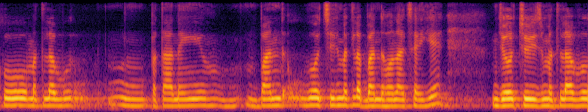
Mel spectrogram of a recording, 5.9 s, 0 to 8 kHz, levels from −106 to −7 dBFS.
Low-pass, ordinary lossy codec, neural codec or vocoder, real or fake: 7.2 kHz; none; codec, 16 kHz in and 24 kHz out, 1 kbps, XY-Tokenizer; fake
